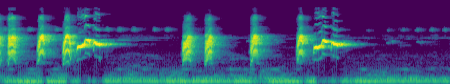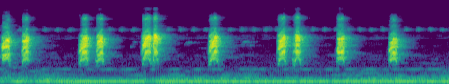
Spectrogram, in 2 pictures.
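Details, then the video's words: Loud, clear sooty-headed bulbul: clusters of short, harsh chirps given two to four at a time, twice rising into a brief squealing slur, with gaps between bursts and a constant low hum. "Suara burung kutilang gacor keras jelas"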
